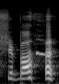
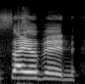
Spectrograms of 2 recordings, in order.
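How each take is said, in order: First: The name begins with a 'sh' sound. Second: The name begins with a 'see' sound. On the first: The speaker calls it right. "I know it's pronounced Shaban" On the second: The speaker calls it wrong. "look at it when I'm reading it in my head and go Siobhan"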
